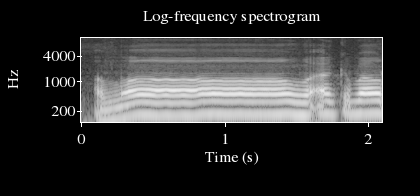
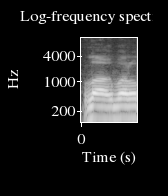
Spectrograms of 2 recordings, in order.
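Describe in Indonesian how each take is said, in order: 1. Dipanjangkan dengan suara yang merdu dan enak didengar. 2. Diucapkan dengan cepat dan datar, tanpa lagu. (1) "dia suara sedap" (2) "Orang komak iqamah macam mana?"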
